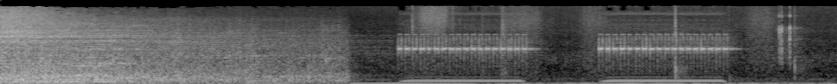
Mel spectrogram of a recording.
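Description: Music that fades out over the first two and a half seconds, then a phone ringtone ringing twice, each ring about a second long with a trilling high tone.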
